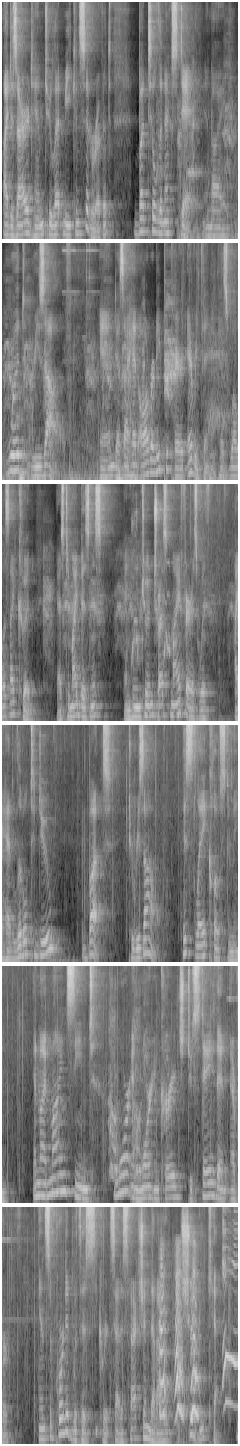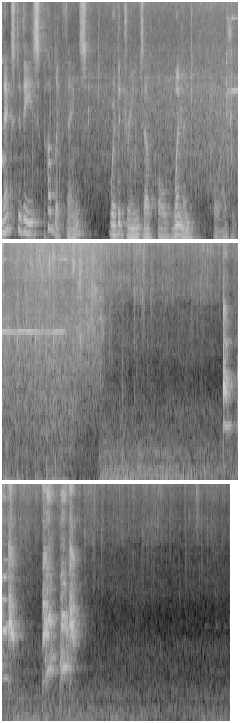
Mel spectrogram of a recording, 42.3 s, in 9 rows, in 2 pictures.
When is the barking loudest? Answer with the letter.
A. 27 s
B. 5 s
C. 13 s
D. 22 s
A.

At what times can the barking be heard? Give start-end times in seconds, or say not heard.
3.0-5.3, 12.0-13.4, 21.0-22.8, 26.7-28.4, 37.5-39.3.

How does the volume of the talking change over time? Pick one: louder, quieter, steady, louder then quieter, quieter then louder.
steady.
